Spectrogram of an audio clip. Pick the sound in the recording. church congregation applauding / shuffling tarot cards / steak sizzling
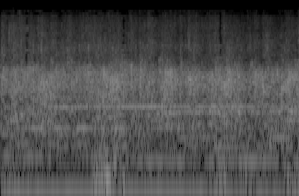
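church congregation applauding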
